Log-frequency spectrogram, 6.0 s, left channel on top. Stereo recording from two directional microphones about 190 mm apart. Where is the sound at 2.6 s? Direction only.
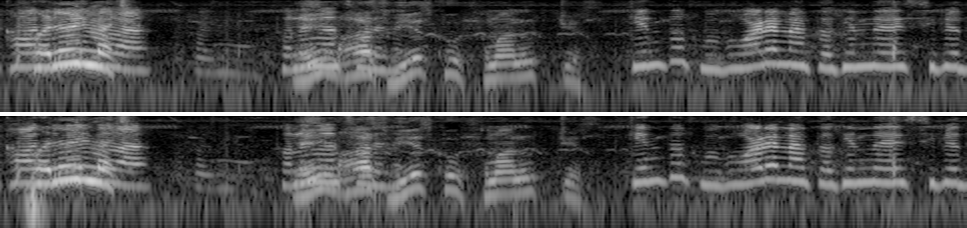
35° right (ahead or behind).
